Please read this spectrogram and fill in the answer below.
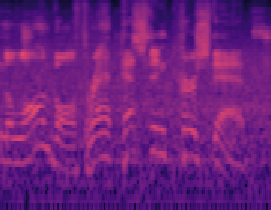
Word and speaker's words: Kjerstad: Stepping in, the long ball threat, Heston Kjerstad. That J is silent.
